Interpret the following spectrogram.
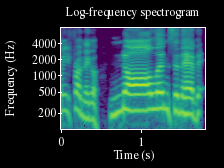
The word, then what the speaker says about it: New Orleans: They say noans. Noans. Noans. You never heard that Mario Brothers? Can't say I have. Well, you need to hang out with some 80 plus year old uptown white women clearly. And it's also just a low percentage. I think most 80 plus year old white women in uptown say New Orleans.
